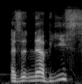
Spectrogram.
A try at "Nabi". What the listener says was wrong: It's Nabi. S is silent. It's Nabi.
